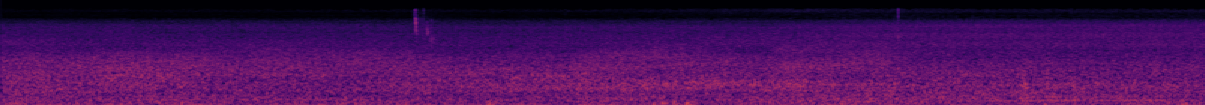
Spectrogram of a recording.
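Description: Wind buffeting the microphone over the low rumble of an electric locomotive approaching with its train. A faint steady hum comes in about two-thirds of the way through.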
